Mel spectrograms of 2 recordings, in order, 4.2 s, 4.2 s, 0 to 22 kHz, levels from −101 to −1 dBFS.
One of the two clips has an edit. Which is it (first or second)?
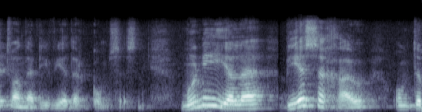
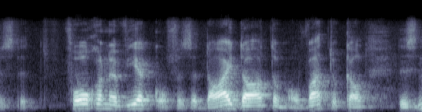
first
